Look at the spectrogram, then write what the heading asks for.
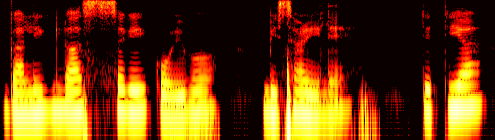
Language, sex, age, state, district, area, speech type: Assamese, female, 45-60, Assam, Dibrugarh, rural, spontaneous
